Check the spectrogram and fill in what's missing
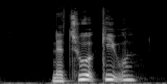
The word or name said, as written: naturgiven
